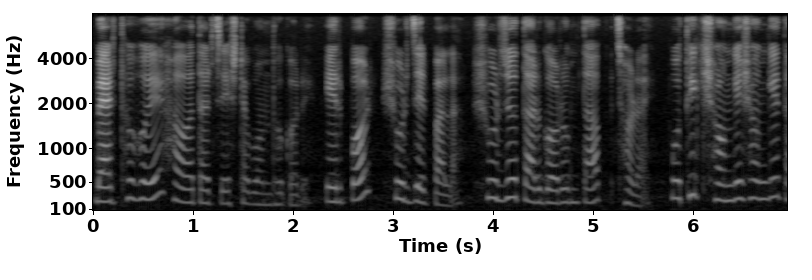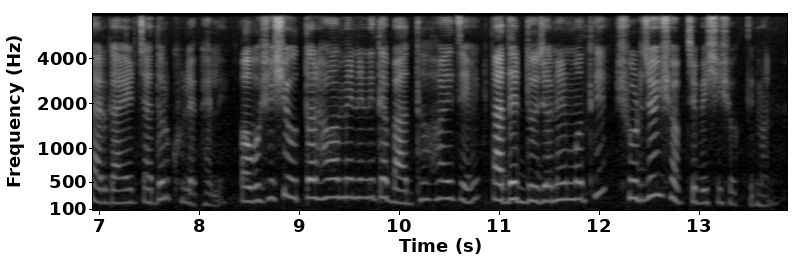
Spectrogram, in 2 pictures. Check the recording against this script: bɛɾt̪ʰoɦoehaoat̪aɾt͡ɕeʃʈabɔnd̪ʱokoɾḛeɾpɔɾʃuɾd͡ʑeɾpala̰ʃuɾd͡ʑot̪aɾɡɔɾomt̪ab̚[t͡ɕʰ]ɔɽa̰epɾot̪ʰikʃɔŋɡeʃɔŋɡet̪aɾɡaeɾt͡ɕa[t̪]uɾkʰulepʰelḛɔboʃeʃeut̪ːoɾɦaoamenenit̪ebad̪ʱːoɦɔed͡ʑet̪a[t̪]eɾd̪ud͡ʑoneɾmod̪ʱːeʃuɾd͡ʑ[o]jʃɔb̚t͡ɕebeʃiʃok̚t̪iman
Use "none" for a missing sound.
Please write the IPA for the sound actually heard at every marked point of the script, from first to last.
t͡ɕʰ, d̪, d̪, o

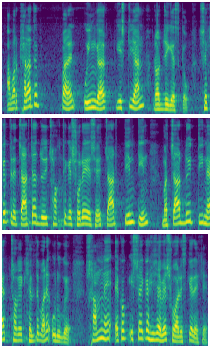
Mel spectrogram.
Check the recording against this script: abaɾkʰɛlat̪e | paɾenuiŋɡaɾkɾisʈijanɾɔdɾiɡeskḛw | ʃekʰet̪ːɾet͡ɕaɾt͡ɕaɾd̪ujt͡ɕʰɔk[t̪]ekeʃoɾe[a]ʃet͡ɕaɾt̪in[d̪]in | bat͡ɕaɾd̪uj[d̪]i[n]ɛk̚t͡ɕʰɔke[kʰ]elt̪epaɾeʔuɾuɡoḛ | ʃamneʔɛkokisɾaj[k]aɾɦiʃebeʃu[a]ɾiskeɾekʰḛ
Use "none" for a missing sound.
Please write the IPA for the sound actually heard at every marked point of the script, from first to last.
t̪ʰ, e, t̪, t̪, n, kʰ, k, a

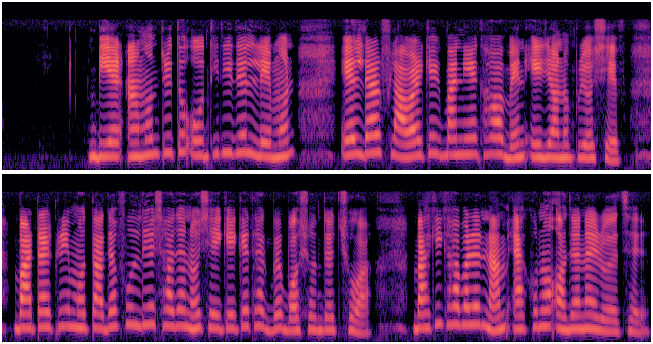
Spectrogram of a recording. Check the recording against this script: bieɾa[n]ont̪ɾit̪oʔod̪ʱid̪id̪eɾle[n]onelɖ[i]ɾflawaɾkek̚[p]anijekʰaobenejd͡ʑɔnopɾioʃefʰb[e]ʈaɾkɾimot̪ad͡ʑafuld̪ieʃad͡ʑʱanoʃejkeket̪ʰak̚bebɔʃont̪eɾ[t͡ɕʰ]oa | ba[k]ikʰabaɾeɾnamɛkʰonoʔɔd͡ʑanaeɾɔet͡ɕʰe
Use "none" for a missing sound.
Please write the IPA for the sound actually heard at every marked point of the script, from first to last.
m, m, a, b, a, t͡ɕʰ, k

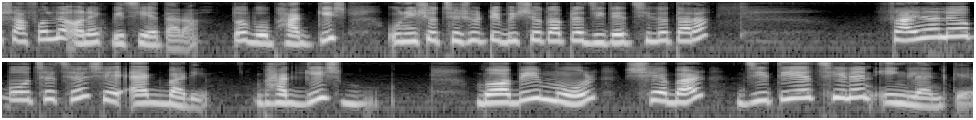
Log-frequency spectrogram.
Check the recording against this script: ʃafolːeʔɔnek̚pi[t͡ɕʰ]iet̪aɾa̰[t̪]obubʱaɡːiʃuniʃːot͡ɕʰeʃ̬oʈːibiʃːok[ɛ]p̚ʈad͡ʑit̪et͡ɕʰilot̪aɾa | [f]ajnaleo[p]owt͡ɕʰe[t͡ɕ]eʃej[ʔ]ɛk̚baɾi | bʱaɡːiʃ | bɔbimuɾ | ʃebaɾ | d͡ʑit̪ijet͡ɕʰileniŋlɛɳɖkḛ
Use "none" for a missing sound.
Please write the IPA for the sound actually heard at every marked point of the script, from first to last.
t͡ɕʰ, t̪, a, f, p, t͡ɕʰ, ʔ

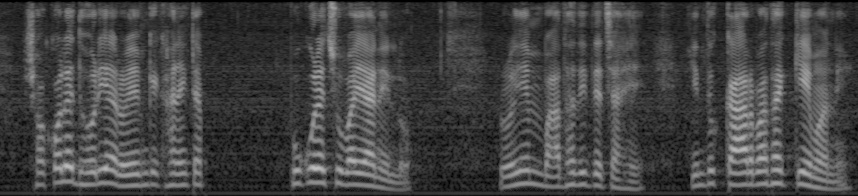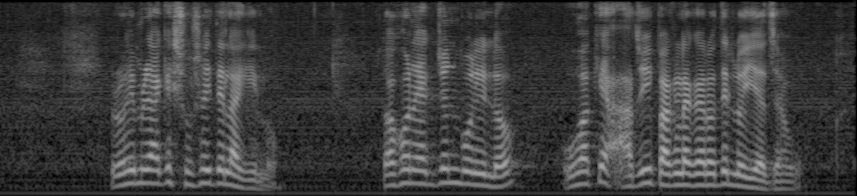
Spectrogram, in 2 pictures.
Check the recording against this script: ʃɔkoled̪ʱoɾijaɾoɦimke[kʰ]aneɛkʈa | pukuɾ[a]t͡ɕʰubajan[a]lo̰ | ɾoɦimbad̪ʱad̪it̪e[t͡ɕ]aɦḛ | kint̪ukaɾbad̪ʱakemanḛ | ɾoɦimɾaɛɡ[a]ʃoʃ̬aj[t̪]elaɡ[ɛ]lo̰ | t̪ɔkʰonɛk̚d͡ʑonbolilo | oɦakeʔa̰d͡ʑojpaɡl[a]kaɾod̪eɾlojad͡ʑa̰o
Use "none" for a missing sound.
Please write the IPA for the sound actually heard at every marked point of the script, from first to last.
kʰ, e, i, t͡ɕ, e, t̪, i, a

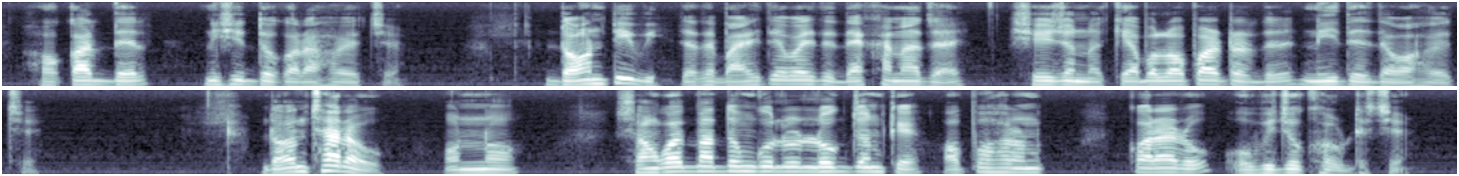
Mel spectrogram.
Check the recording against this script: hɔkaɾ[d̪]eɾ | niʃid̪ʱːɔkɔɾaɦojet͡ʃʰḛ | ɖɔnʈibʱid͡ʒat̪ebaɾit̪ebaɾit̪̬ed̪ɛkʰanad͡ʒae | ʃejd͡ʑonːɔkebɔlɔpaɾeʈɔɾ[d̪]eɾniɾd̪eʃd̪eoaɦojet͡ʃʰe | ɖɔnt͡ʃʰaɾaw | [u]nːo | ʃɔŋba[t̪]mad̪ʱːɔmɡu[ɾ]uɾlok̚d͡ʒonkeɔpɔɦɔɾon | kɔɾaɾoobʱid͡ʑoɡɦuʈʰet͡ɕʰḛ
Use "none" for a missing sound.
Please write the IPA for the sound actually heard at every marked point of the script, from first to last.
d̪, d̪, o, d̪, l

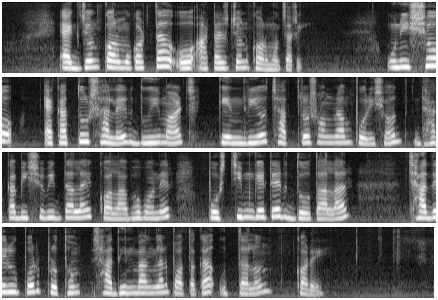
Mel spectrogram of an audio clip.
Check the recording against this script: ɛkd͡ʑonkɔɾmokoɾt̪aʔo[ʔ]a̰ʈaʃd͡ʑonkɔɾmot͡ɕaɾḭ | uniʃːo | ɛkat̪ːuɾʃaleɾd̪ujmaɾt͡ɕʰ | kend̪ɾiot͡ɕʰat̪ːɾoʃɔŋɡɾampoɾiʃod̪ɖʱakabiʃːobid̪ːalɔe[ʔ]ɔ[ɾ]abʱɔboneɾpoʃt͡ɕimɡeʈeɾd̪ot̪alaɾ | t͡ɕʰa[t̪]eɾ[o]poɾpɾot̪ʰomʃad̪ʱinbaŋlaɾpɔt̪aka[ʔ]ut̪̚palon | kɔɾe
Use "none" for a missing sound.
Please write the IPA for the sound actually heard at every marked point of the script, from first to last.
ʔ, k, l, d̪, u, ʔ

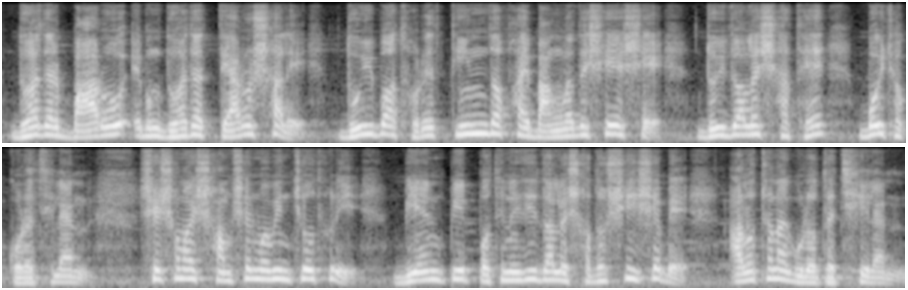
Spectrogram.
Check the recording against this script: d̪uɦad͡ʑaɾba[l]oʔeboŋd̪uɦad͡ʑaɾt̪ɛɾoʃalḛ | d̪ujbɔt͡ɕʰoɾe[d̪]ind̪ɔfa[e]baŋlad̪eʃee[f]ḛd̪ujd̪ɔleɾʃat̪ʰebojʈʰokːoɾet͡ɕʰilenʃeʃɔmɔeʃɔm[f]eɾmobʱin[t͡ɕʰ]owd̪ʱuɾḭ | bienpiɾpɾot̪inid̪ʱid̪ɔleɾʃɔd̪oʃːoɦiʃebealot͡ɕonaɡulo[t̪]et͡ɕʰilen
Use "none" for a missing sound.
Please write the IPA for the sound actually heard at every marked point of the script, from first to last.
ɾ, t̪, e, ʃ, ʃ, t͡ɕ, t̪

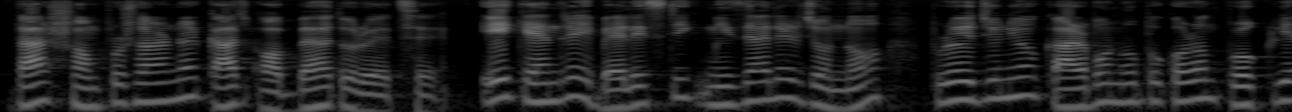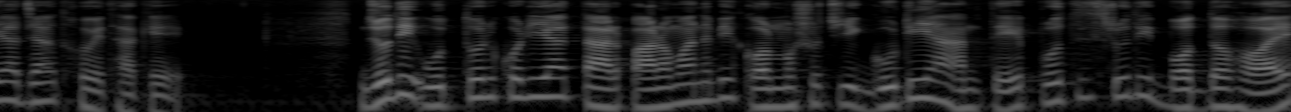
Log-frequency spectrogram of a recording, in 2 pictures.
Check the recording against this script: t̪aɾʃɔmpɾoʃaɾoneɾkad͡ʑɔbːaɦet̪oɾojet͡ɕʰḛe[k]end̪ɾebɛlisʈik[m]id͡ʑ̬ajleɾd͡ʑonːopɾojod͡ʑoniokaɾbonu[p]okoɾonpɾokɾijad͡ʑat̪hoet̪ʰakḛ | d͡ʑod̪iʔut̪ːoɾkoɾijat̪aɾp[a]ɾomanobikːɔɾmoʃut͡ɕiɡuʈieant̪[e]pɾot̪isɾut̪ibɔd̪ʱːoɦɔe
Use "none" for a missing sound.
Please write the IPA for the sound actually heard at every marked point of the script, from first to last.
k, m, p, a, e

